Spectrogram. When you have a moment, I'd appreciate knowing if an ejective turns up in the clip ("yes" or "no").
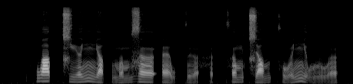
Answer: no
